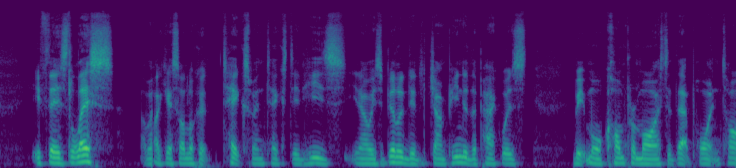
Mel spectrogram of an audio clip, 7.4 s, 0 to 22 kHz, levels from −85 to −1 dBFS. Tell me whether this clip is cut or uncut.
cut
